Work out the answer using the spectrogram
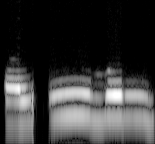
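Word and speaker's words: طالبٌ: Anta tolibun jadidun. Apakah kamu pelajar yang baru? Naam, betul. Ana tolibu jadidun. Saya siswa baru. Ya, teman-teman. Tapi dibacanya bagaimana? Tolibu. Tolibun. Toknya yang panjang.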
